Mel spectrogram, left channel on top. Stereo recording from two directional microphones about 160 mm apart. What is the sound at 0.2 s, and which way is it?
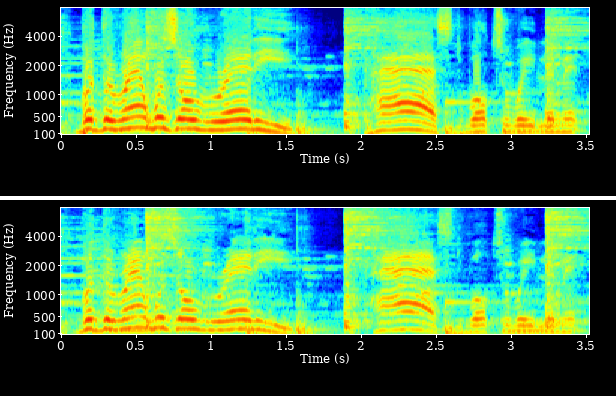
Speech, 45° left (ahead or behind).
